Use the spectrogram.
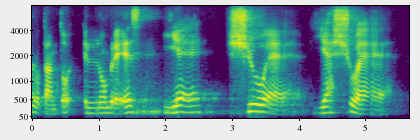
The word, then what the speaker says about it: Yeshua: Por lo tanto, el nombre es Yeshua, Yeshua o Yahshua.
